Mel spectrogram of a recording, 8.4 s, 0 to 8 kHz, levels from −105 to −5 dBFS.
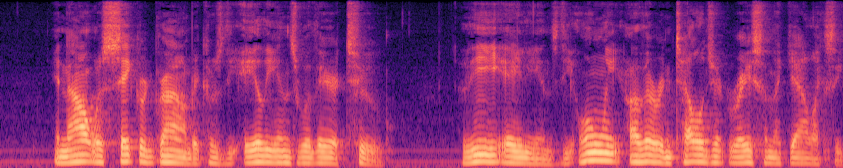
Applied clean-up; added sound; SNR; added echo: none; none; none; none.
